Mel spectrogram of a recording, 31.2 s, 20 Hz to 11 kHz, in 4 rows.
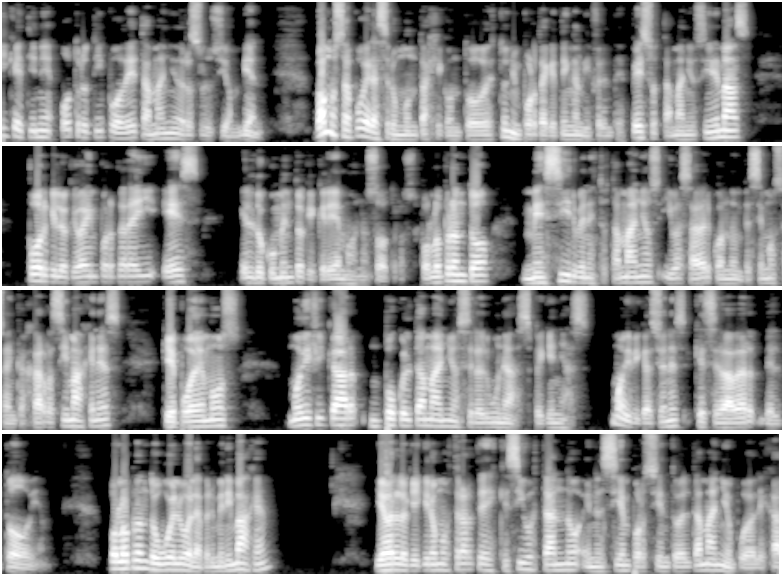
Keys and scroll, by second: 12.0 super+-.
